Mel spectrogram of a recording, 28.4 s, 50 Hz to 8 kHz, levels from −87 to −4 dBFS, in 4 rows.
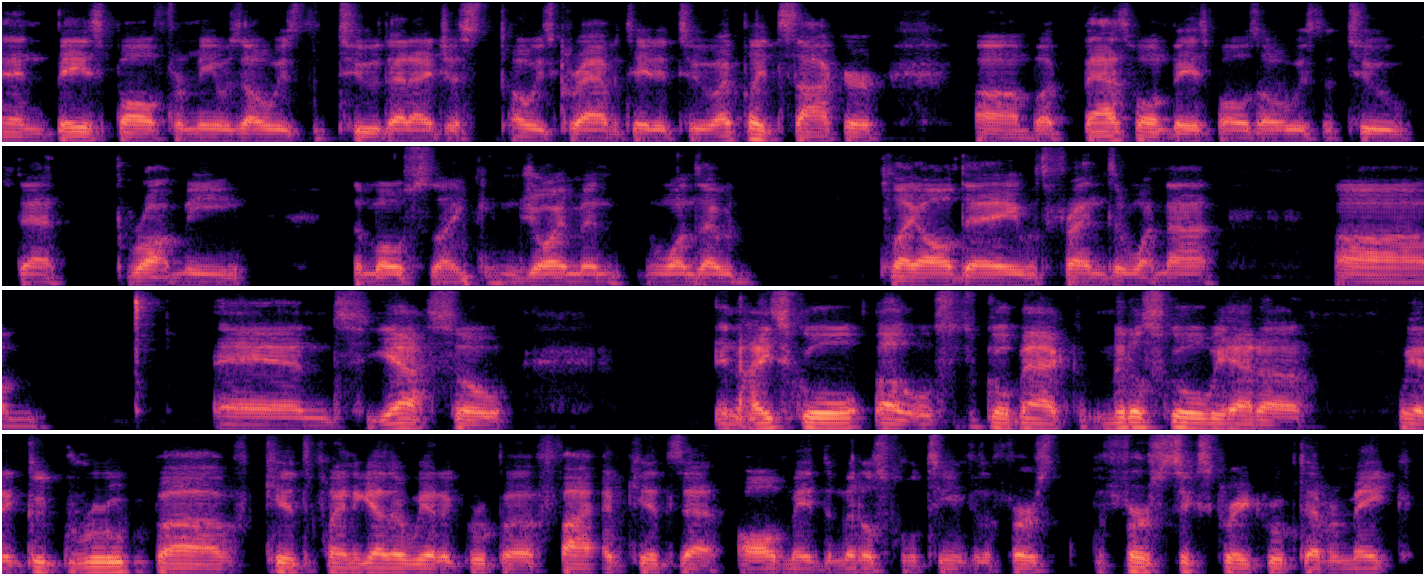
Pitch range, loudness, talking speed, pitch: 80-110 Hz, -30 LUFS, 200 wpm, 90 Hz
